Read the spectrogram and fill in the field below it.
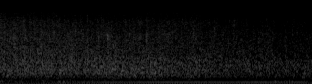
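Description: Steady rain falls continuously on earth, a dense hiss of countless drops striking the ground, with a faint low hum running underneath and no voices.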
